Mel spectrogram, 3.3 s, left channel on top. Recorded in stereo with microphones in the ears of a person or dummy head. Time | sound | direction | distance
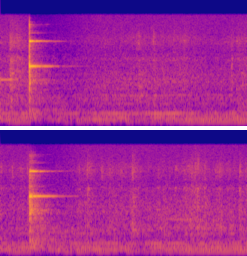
0.4 | a piano | 80° left | 0.6 m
